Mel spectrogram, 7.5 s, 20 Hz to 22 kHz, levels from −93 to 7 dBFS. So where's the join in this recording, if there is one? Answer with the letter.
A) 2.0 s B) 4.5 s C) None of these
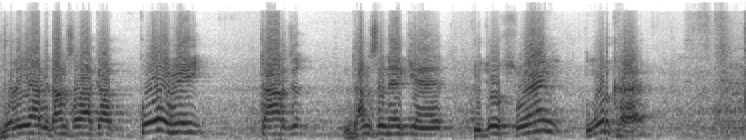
B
